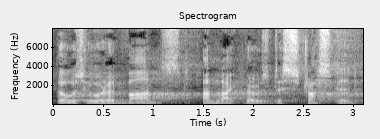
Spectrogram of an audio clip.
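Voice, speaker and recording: A man in a radio play voicing a scheming, self-assured management mentor who lectures formally with deliberate, emphatic phrasing. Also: low-pitched, big pitch swings, pushed and bright, heavily acted. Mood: measured, cunning, instructive. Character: scheming, self-assured male management mentor dispensing cynical career lessons. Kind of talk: scripted dramatic monologue, like a lecture of numbered lessons. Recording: very echoey, long hall-like reverb.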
